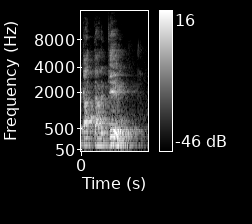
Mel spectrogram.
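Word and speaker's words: καταργέω: Et le verbe grec qui est là, c'est le verbe katargeo. Katargeo. Katar, comme on le prononce, comme Kinshasa, Ka, ou Katanga, Katar, Geo, comme géographie.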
